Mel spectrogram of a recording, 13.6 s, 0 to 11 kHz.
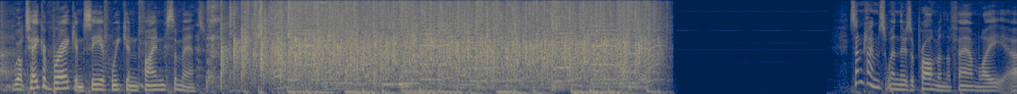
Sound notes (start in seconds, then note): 0.0 laughing; 2.8 audience applause; 3.6 jazzy music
